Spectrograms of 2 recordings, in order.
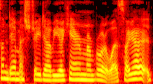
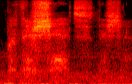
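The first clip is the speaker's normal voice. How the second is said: whispered aside; 19 dB quieter than usual. Real, not acted. Muttered under breath.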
